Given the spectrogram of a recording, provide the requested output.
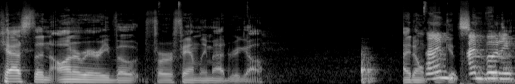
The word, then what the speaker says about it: Madrigal: I'm not too drunk to say this correctly. What is it, Jalen? – Family Madrigal.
